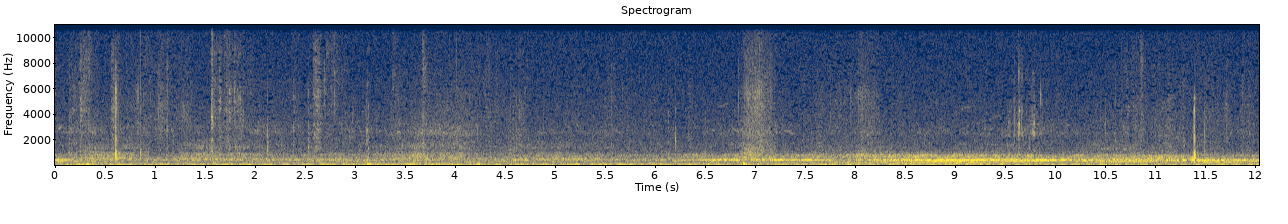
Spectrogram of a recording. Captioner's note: deer footsteps heard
